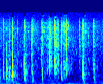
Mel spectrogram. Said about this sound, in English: Hey, that horse of yours has got a loose shoe, ain't he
